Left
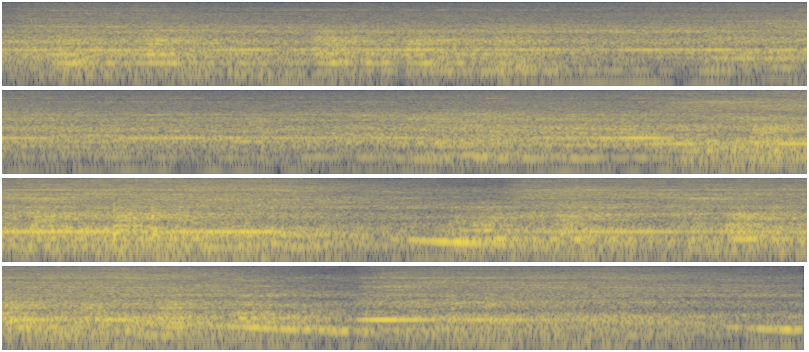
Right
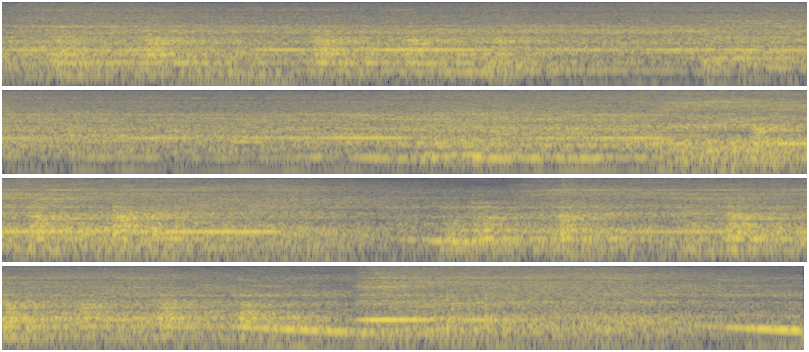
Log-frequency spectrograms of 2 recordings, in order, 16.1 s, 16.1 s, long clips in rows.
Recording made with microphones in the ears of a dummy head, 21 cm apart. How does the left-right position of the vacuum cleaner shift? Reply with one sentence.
In this clip you hear the vacuum cleaner move from right to left and back again.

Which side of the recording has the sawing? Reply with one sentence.
You can hear the sawing on the right.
